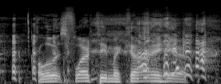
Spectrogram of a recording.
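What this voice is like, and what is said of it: Put-on Scottish accent. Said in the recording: “I'll put on my best Scottish accent.”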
